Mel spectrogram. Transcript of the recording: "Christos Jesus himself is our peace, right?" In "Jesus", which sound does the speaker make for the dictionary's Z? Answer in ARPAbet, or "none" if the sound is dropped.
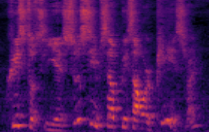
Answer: S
